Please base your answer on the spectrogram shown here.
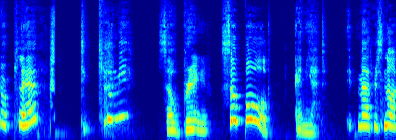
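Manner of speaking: very high, swooping, cackling villain voice. She appears in the center of the room and answers those who came to kill her, cackling. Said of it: "She starts cackling".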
